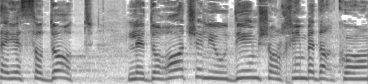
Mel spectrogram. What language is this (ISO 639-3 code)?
heb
